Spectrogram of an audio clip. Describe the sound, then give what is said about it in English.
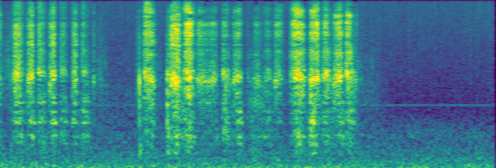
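A pen scratches across paper, writing a cost figure, in several quick bursts of strokes over a few seconds, then stops, leaving a low steady background hum. “I'm going to write a figure on this paper, and this is what it will cost.”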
